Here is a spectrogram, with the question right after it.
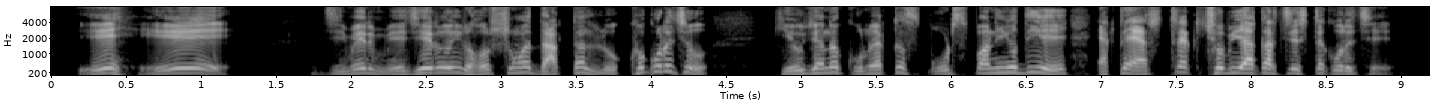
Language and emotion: Bengali, disgusted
